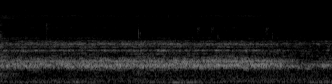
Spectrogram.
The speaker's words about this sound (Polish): Jeżeli teraz zasłonię mikrofon... Gdzie on tu jest? O. Szumy nam wróciły.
